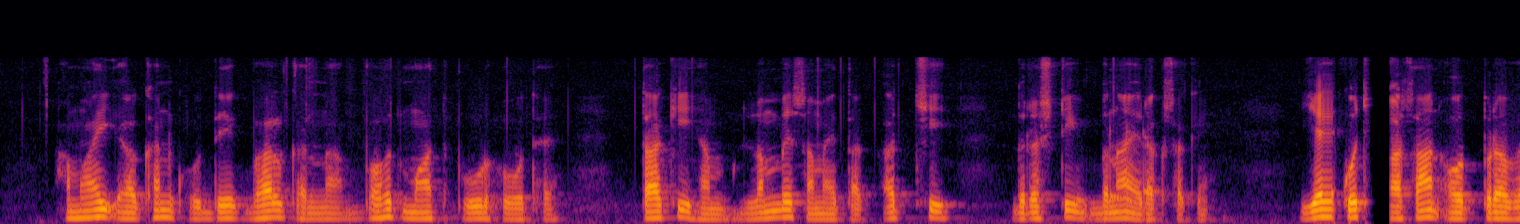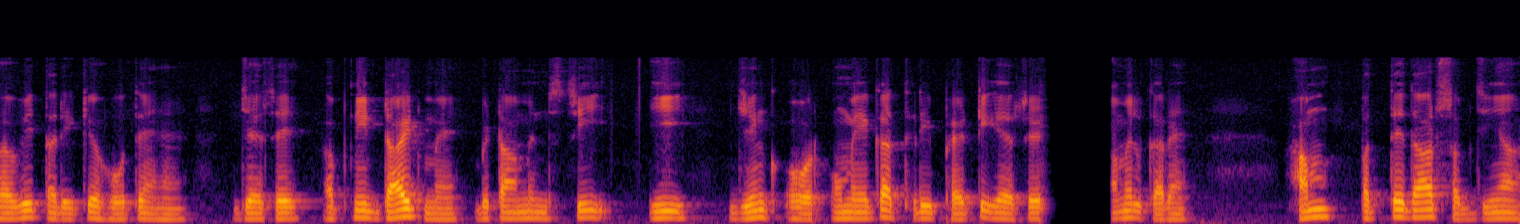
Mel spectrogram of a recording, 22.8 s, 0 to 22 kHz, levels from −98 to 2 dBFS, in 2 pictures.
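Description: From 9.94 to 10.02 s the speech turns into a short held sound that fades before picking up further on. This is a burst of packet loss: about 60 ms never arrived, and the receiver stretched the last sound to cover it. Right after, from 10.02 to 10.05 s, a brief smear marks a short concealed packet loss. About 20 ms was missing and patched by continuing the preceding sound before blending back into the real audio.

From 10.25 to 10.45 s the sound fades into roughly 120 ms of silence and resumes with about 180 ms gone, likely a long network dropout in which the receiver's extrapolation ran out and left nothing to play.

After "और ओमेगा तीन फैटी", from 19.17 to 19.22 s, another wobble-like smear covers about 40 ms of lost audio, again a short concealed packet loss. It leads straight into a longer gap from 19.22 to 19.76 s: a fading tail, then about 430 ms of silence, with about 520 ms of speech never heard. 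That is likely a second long network dropout. Throughout, the speech band stops at 8 kHz, which fits the G.722 call codec on this WebRTC path.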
